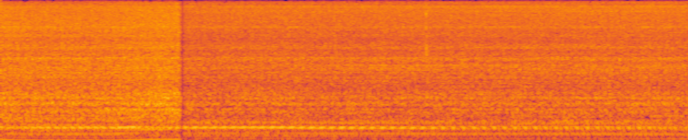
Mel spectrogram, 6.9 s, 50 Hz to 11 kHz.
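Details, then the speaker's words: Ford Ranger 2.3-liter 5-speed with completely dead battery jump-started by an 8000 A booster pack: steady hum, brisk even crank about three beats a second, then smooth idle; cranks quickly and starts cleanly. "as you can tell on that, it zinged the old 2.3. It didn't have any trouble. It actually cranked it faster than my Noco, but yeah, it should at 6,000 amps or 8,000 amps, right?"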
